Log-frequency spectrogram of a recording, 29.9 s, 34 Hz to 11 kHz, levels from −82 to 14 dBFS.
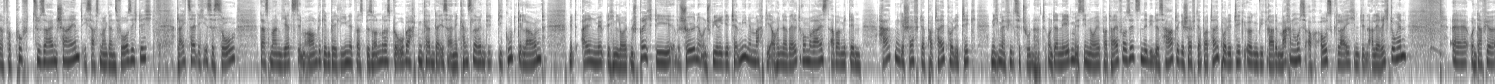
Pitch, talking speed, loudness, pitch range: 150 Hz, 175 wpm, -18 LUFS, 135-165 Hz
